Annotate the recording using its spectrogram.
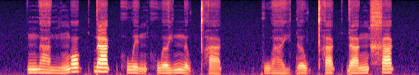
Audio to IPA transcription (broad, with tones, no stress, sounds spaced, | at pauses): n a̤˨˩ n ŋ ɔ˦˥ k̚ ɗ a˦˥ k̚ h w ḛ˧˨ ŋ h w ə˨˦ j n ə̰˧˨ w t̪ʰ a˨˩ k̚ | k w a̤˨˩ j ɗ ə˨˦ w t̪ʰ a˨˩ k̚ ɗ a˨˦ ŋ x a˦˥ k̚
